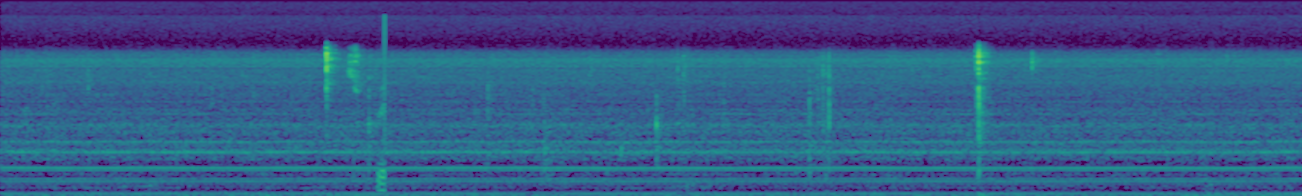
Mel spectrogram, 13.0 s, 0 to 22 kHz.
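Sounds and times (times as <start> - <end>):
faint hum: 0.0 - 13.0
soft clicks: 3.2 - 3.8, 9.7 - 10.5.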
